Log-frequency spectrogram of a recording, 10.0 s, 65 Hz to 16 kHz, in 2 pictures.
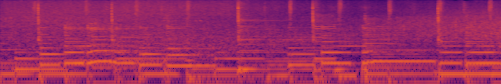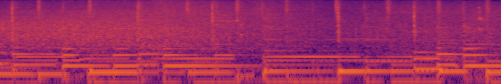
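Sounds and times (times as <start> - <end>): classical guitar playing: 0.0 - 10.0
ocean waves on a beach: 0.0 - 10.0.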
